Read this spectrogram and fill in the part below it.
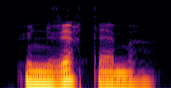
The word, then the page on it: vertèbre: [vɛʁ.tɛbʁ]; France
